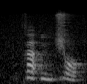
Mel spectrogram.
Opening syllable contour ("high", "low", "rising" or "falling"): high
